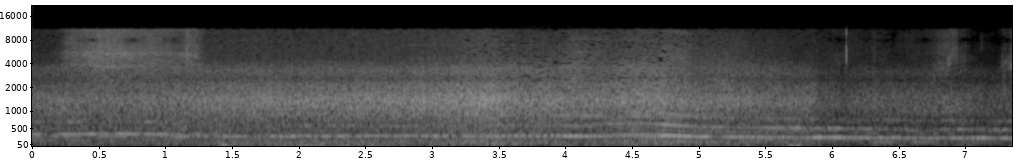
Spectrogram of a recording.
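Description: Racing cars, a Group 3 Volkswagen Beetle pursued closely by a rival at the Nürburgring Nordschleife in a racing video game, drone in a continuous loud engine note whose pitch bends upward near the end.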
